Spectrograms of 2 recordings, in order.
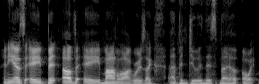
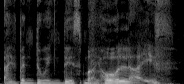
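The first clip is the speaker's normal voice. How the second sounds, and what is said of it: Imitates another person's accent. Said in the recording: “let me try to do his accent.”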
